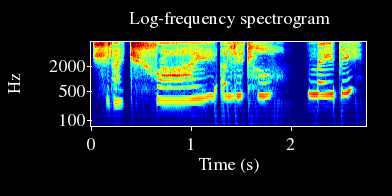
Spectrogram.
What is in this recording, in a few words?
variable chant; ewella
